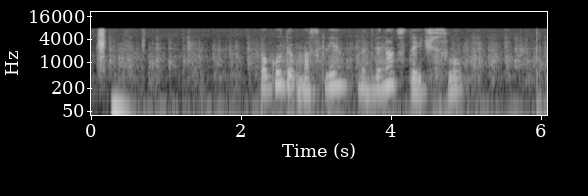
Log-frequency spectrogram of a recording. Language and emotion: Russian, sad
